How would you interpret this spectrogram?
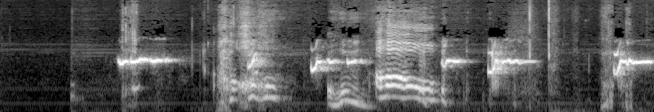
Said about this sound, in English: Leave the dog alone. Leave the dog alone. Hold my beer. I'm going to deal with that dog once and for all.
